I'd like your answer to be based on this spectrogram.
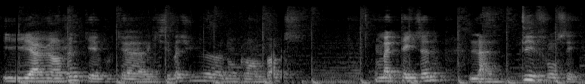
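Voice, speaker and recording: A man's voice: a little high, moderate pace. A young man co-hosting a casual student radio chat, eager and rambling, full of fillers. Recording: echoey room, music behind.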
